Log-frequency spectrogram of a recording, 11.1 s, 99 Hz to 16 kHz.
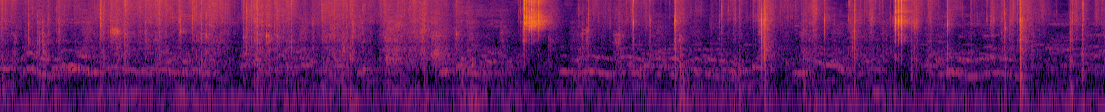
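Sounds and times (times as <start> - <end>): packaging crinkling and rustling: 0.0 - 4.9.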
